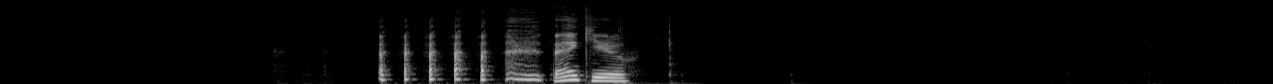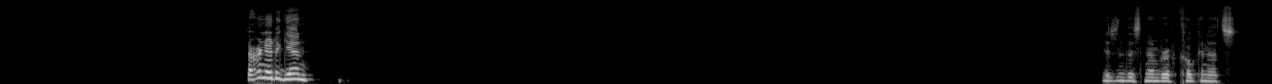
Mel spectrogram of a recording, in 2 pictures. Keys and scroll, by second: 7.5 Return, 12.2 ctrl+r, 16.5 Right, 17.9 Down, 19.2 super+Down.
